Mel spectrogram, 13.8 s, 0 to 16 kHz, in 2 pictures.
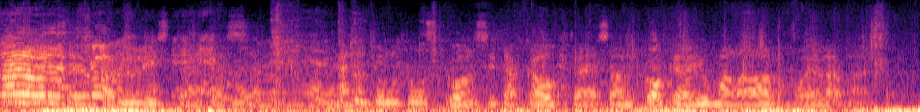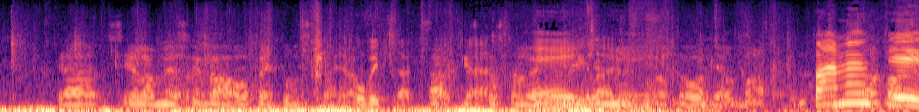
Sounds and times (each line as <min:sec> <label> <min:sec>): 0:07.4 praising the Lord 0:13.7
